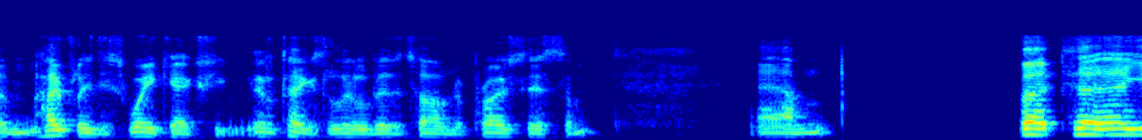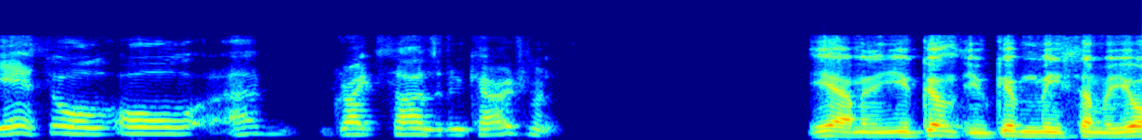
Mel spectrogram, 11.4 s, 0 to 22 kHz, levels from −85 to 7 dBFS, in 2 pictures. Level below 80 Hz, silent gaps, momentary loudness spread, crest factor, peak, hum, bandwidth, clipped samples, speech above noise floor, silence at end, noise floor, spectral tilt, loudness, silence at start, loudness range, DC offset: -72 dBFS; 4.77-5.06 s, 9.05-9.73 s; 21 LU; 22 dB; -8 dBFS; none; 8.2 kHz; under 0.1%; over 62 dB; 0 s; under -90 dBFS; -4 dB/octave; -27 LUFS; 0 s; 17 LU; under 0.1%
